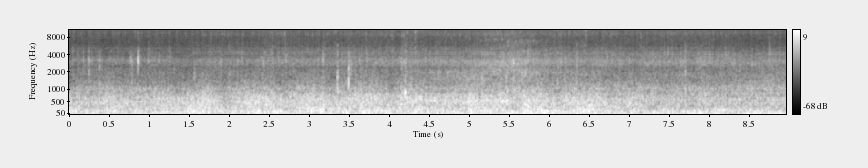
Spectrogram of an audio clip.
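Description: Wind rushing over the microphone of a camera on a moving mountain bike, a steady low rumble, with a few faint clicks from the bike.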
